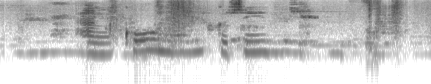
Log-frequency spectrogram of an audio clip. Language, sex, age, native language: Icelandic, male, 9, Icelandic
